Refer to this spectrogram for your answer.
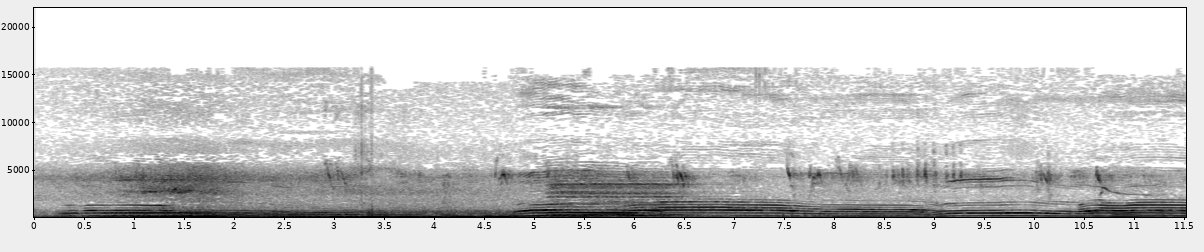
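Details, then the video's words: Two big male cats yowling loudly just before a fight over territory; long drawn-out wailing howls with rich harmonics, rising and falling, one voice overlapping another, with low rumbling background noise in the first half. "LOUD MEOWING JUST BEFORE THE FIGHT."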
